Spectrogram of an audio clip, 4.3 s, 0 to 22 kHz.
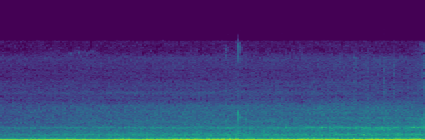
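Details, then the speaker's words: Atwood 7916-II propane furnace (16,000 BTU) on hot-wire test: igniter clicks, propane lets in and the burner fires, building to a low, steady roar with even fan hum, no knocks or surges; normal running with hot air coming. "now it's going to fire up and if we give it a little bit longer you'll hear it get a little more roaring and there we go it's kicking up a little bit further"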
